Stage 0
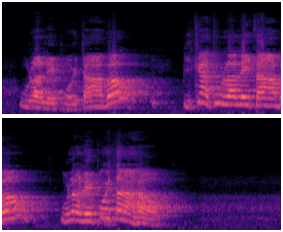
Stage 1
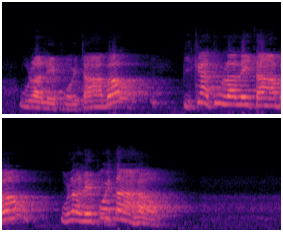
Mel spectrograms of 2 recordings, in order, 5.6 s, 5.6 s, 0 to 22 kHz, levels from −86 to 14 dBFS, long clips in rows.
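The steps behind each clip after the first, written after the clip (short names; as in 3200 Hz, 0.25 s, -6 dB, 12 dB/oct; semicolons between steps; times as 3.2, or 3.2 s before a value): LPF 4000 Hz 12 dB/oct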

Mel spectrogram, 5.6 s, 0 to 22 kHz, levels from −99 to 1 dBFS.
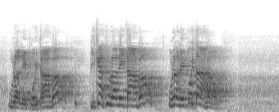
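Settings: compressor 6:1, threshold -28 dBFS, peak gain reduction 11.5 dB; gain +4.5 dB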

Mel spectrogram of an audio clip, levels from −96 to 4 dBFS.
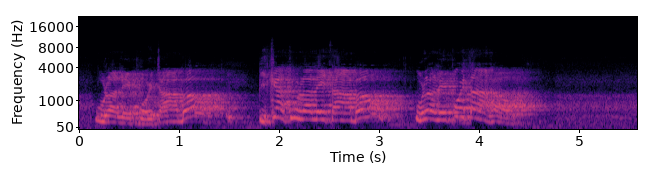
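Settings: limiter -24.5 dBFS, peak gain reduction 11.5 dB; gain -5.5 dB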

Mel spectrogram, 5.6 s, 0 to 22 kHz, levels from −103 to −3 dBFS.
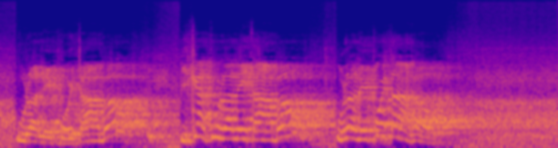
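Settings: fast leveller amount 70%; gain +5 dB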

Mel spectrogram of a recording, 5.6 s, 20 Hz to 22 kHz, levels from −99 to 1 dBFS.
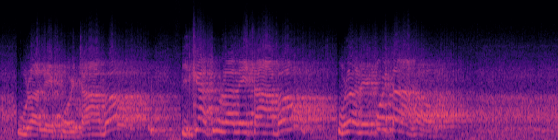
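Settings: power-law curve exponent 1.4; gain -3.5 dB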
